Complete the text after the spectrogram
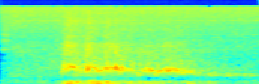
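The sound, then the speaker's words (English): A thin, wavering whistle of wind through wires, from a sound effects disc, rises and holds steady for a couple of seconds over a low, gusty rumble, fairly quiet and with no voices. “a bit of wind through wires.”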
